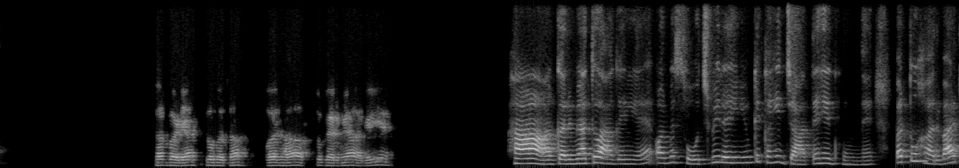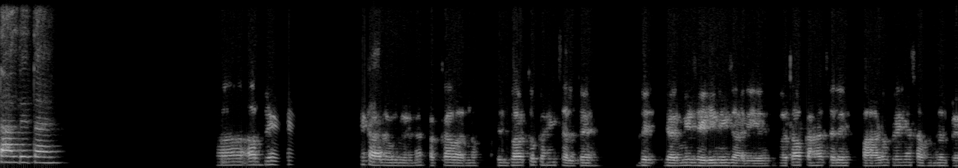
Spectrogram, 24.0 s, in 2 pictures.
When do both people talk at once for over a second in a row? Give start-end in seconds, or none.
none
